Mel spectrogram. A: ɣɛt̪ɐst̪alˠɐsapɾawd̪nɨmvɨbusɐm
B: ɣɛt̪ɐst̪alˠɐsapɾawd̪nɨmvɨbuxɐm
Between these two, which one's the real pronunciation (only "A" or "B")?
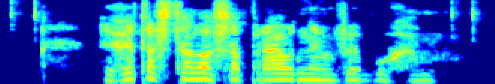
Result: B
